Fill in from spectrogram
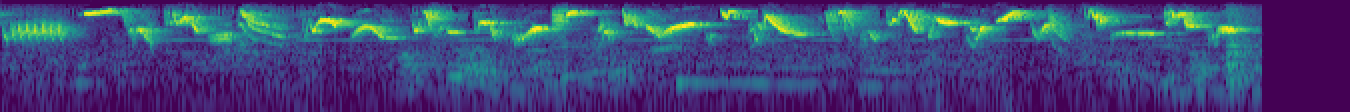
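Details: Oriental magpie-robin delivering a song filled with canary-style phrases, used for training birds: rapid high whistles, downslurred notes and chatters in a steady stream for over six seconds before stopping.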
